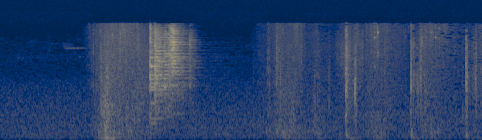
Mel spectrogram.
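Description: A large sword swings through the air with a whoosh.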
